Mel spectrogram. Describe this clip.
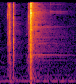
shiffter refresh machine
Sound producced by a shiffter of a refresh machine in Tanger building.
Recorded sound is clean and clear. Reverb of sound is perceived.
